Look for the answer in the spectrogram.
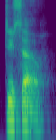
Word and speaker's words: Dussault: it online so we did it online and we got the draw and phil dussault is it how do we say it dussault dussault dussault okay so like french i took french so phil dussault was in our draw and Tyler Young was in our draw.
